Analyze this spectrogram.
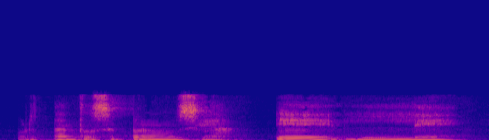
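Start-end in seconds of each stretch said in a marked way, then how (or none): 1.4-2.3 "L" as el-le, split into two beats; double consonant. Shown as a demonstration. Teacher showing Italian L as two L's, deliberate demo. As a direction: hold both l's in "L". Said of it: "es como que tuviéramos dos L".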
